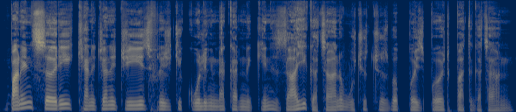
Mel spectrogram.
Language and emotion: Kashmiri, sad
